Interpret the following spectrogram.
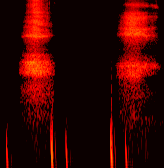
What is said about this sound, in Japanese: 右耳から聞こえる？ドクン、ドクンって静かな心臓の音が鳴ったる。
